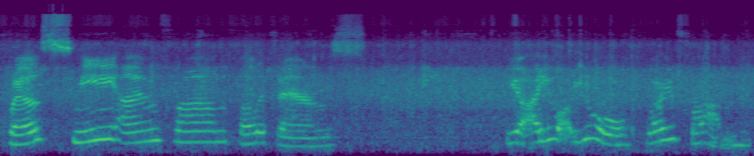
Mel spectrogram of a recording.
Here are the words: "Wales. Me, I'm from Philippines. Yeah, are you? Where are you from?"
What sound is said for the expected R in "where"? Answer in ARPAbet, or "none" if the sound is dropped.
W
